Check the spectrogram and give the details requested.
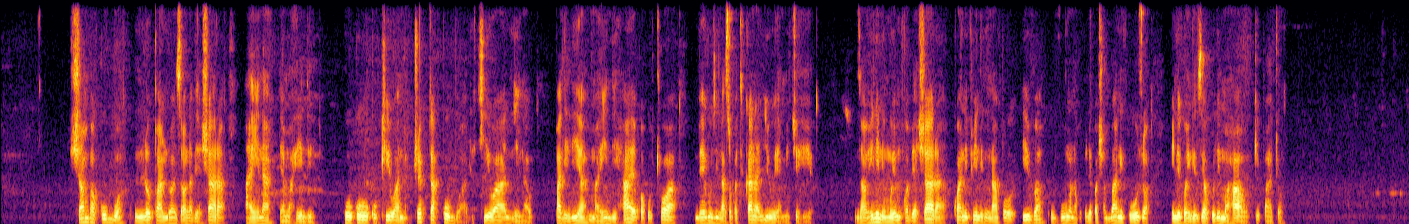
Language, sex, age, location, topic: Swahili, male, 25-35, Dar es Salaam, agriculture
